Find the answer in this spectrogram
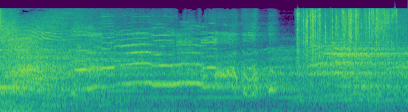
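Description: Horror film trailer soundtrack: music and a wavering, voice-like cry. A harsh noise joins in about three seconds in.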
